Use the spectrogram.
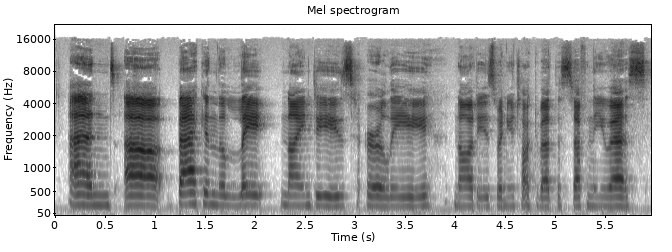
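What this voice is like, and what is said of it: American accent. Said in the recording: “if you couldn't tell from my accent, I'm from the States.”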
